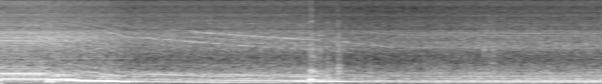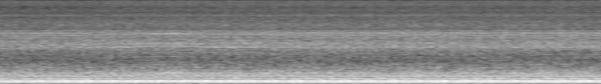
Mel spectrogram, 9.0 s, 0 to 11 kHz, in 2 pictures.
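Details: 2011 BMW E92 M3, 66k miles, unmodified, warm V8 at low rpm (1700–2500) with a light, quick tick; the transmission heat shield was touching the exhaust, and removing it stopped the noise.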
